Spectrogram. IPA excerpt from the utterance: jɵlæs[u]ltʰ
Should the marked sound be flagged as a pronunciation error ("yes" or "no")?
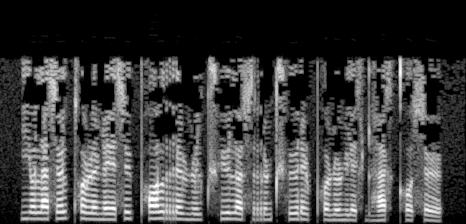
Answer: yes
